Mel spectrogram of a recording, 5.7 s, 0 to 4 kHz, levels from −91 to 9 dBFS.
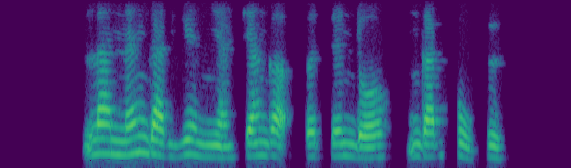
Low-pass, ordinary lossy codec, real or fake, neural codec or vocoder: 3.6 kHz; Opus, 16 kbps; real; none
